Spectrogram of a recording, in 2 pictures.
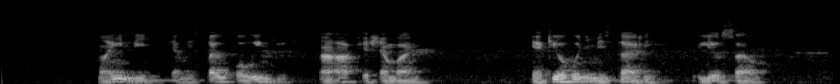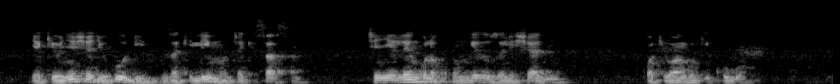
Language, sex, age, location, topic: Swahili, male, 18-24, Dar es Salaam, agriculture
